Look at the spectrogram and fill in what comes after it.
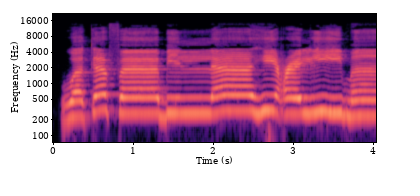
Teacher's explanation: फा के ऊपर खड़ी हरकत है, तो हम इसे 2 या 3 हरकत के बराबर खींच के पढ़ेंगे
